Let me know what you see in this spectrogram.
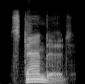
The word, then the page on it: standard: British English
